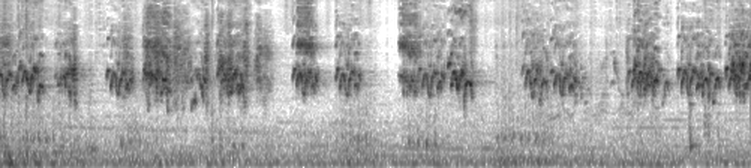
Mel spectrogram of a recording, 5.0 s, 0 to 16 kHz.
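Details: Budgerigars chirping, recorded 22 January 2024: dense bursts of harsh, buzzy chatter and squawky chirps, each lasting a fraction of a second, following one another almost without pause throughout.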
